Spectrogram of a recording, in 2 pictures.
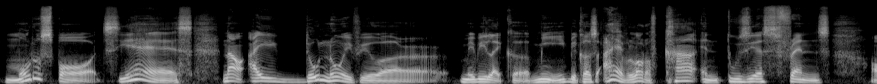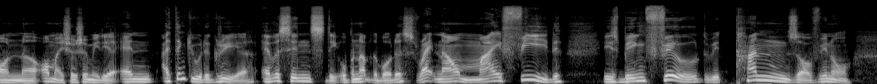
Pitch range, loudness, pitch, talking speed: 105-145 Hz, -18 LUFS, 120 Hz, 185 wpm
